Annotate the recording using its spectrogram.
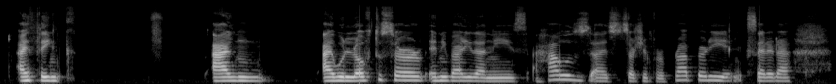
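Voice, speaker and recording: Against a very clean recording with a silent background, a woman with a Spanish accent speaks at a fairly low pitch and moderate pace, her monotone, flat intonation marked by big swings in loudness and long, frequent pauses. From Colombia. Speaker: real estate agent. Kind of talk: interview conversation.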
